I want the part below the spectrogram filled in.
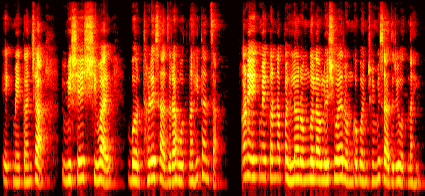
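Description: A woman's voice: on the high side, fairly even intonation, normal speed, a little mellow, natural voice. A woman voicing a cheerful, teasing wife in her thirties in a spoken story. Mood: bubbly, teasing.

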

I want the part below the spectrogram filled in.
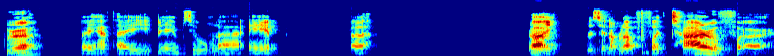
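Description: A man teaching a pronunciation lesson, explaining sounds and repeating words slowly for learners to copy. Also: medium pitch, steady tone, a little hiss or hum. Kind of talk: classroom-style pronunciation lesson. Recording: slightly dull lo-fi recording.

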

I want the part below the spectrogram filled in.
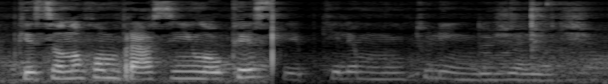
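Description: Woman, bright high voice, bubbly animated storyteller, casual bedroom vlog. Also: fast talker, a crowd in the background. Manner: chatty and excitable, animated storytelling. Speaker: vlogger. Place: bedroom at home.

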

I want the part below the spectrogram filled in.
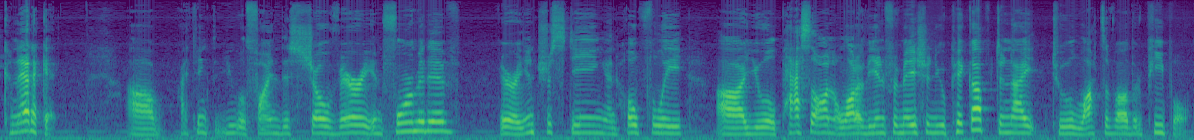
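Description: A woman's voice: mid-range voice, gravelly. An older woman hosting a studio interview, speaking in a polite, formal way on a lapel mic. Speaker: host.

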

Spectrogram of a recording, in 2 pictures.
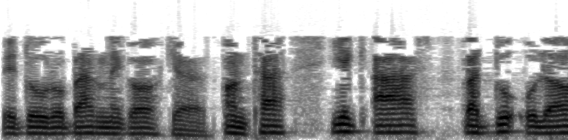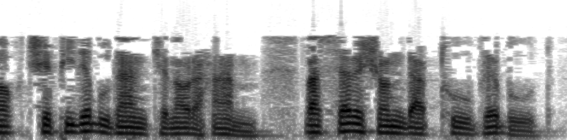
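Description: Male audiobook reader, deep and husky, measured pacing, dry phone-like recording. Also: no room sound. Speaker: audiobook narrator. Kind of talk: scripted audiobook narration. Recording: dry, phone-like narrow sound.

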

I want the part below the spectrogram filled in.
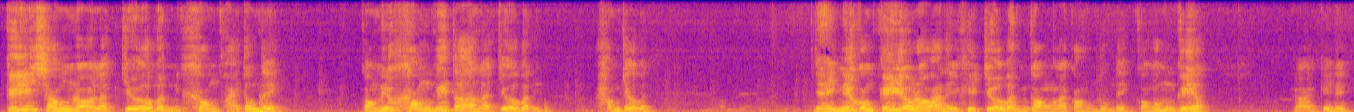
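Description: High-voiced scolding priest. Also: male voice, lively intonation, normal speed, long pauses. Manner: scolding, rambling, exclaims often. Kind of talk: scolding talk to patients.

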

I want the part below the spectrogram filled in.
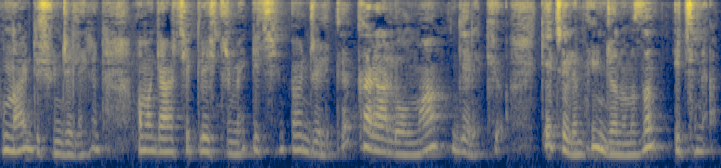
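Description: A woman's voice: mid-range voice, moderate pace, warm tone, husky. A woman speaking as a coffee-cup fortune teller, giving unscripted predictions and advice directly to one listener in a searching way.

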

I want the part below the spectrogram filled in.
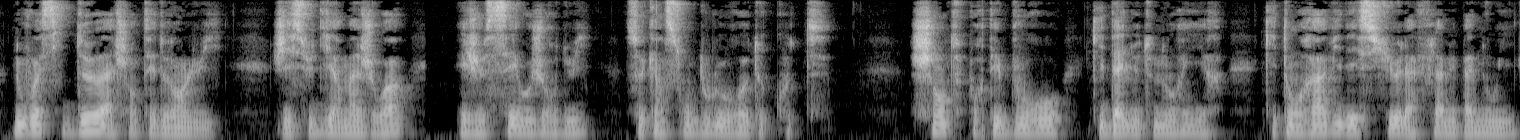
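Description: A man giving a poetry reading, a steady recitation that also reads out titles and poem numbers. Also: low voice, slightly rough. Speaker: reader.

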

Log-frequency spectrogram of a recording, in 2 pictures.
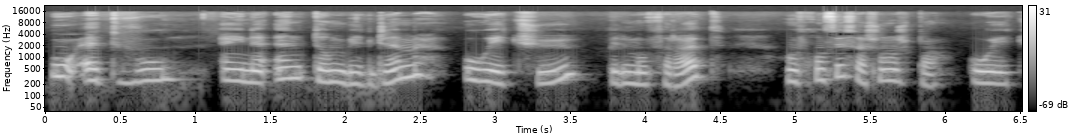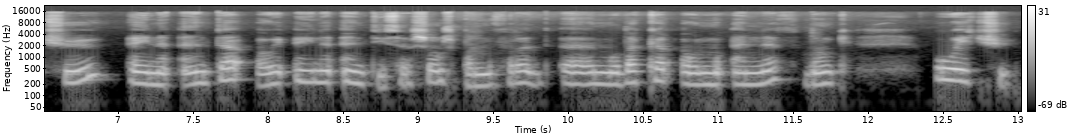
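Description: A woman teaching French phrases in a lesson, saying model sentences slowly and repeating them, with quick explanations in between. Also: medium pitch, dark tone, slightly rough. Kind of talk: bilingual language lesson.

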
